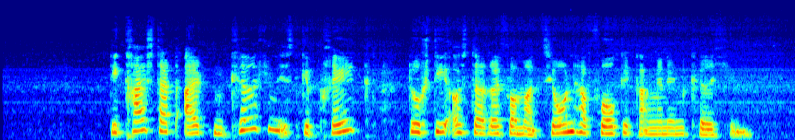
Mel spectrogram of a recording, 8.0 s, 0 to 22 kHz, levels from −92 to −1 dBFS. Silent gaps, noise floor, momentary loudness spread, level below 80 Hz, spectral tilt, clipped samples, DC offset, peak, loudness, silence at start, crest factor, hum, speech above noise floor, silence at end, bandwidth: none; -64 dBFS; 10 LU; -66 dBFS; -7.5 dB/octave; under 0.1%; under 0.1%; -6 dBFS; -24 LUFS; 1.1 s; 20 dB; none; 40 dB; 0.45 s; 9.4 kHz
